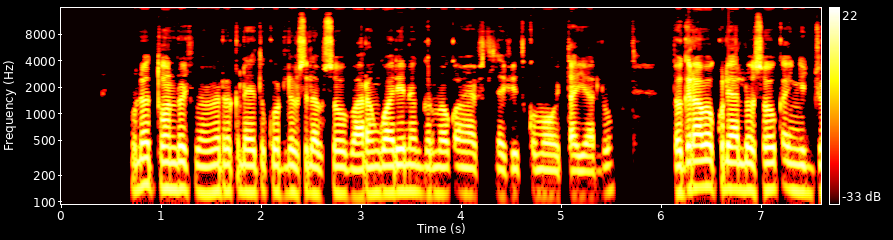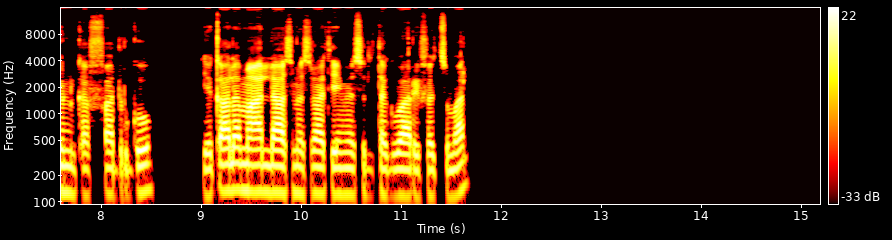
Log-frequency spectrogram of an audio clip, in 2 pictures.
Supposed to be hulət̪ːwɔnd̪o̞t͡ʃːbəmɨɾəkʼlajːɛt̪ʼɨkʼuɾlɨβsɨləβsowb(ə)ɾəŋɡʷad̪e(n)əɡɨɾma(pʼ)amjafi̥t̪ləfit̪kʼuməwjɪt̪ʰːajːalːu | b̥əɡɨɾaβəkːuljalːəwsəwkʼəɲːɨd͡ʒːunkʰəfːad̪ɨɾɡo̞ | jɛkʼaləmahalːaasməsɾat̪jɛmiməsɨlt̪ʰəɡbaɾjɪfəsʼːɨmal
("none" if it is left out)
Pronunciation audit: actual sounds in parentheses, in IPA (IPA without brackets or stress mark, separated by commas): a, n, kʼ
